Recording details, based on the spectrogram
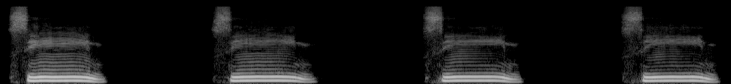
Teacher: হুম, সিন। ঝা আর সিন কিন্তু একই জায়গা থেকে উচ্চারণ হবে, জিহ্বার আগাটা সামনের নিচে দুই দাঁতের পেট ও আগার সঙ্গে।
